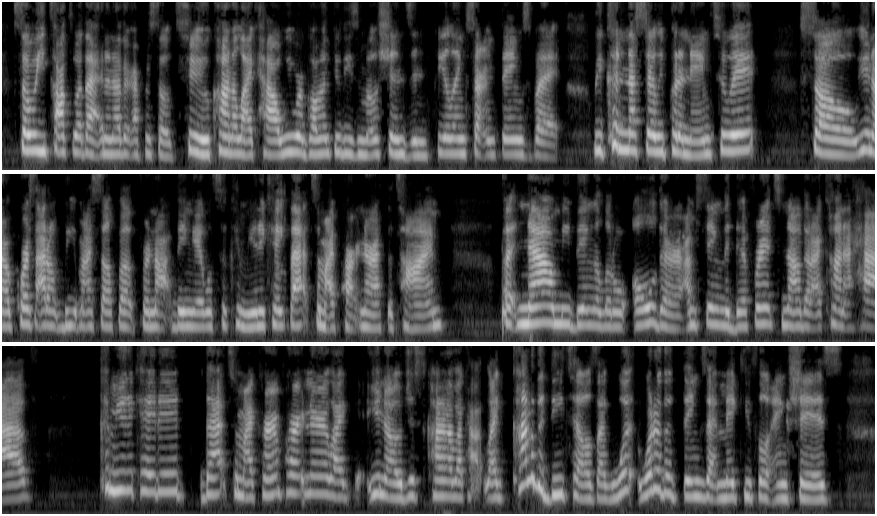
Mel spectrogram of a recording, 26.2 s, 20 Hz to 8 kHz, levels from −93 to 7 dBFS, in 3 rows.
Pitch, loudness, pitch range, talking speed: 230 Hz, -25 LUFS, 215-260 Hz, 235 wpm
